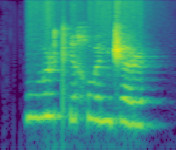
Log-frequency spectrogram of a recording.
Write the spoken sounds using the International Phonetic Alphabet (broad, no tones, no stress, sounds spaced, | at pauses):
w u ɭ tʼ i χ w ɵ n d͡ʒ ɐ ɭ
